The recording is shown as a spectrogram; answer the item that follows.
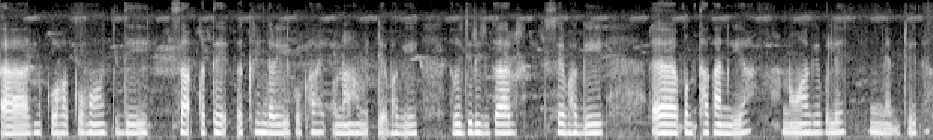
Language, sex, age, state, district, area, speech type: Santali, female, 45-60, West Bengal, Birbhum, rural, spontaneous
